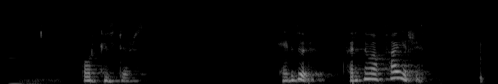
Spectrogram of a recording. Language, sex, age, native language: Icelandic, female, 40-49, Icelandic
